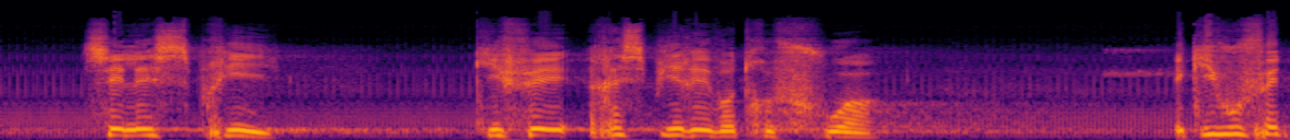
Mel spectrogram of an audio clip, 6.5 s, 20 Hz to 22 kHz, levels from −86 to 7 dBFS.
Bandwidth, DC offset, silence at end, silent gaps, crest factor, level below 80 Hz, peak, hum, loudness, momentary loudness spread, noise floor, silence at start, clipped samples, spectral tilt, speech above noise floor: 13 kHz; under 0.1%; 0 s; none; 16 dB; -52 dBFS; -2 dBFS; 50 Hz at -50 dBFS; -15 LUFS; 23 LU; -38 dBFS; 0.1 s; under 0.1%; -4 dB/octave; 23 dB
